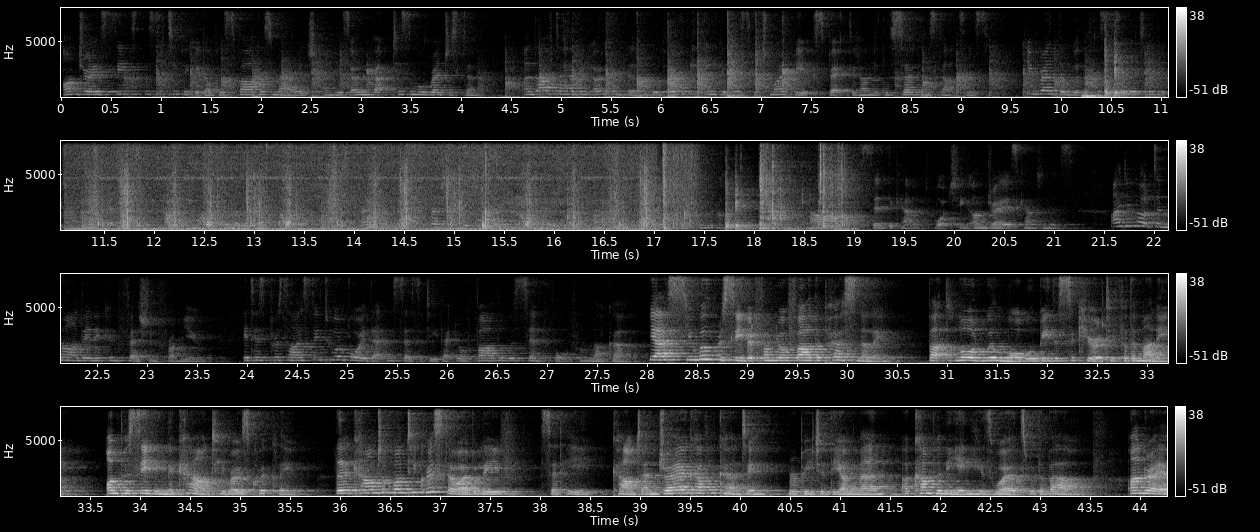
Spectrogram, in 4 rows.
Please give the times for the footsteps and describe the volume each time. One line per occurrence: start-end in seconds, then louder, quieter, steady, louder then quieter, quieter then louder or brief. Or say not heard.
10.2-18.9 steady.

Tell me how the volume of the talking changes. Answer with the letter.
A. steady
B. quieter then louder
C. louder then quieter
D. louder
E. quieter
D.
